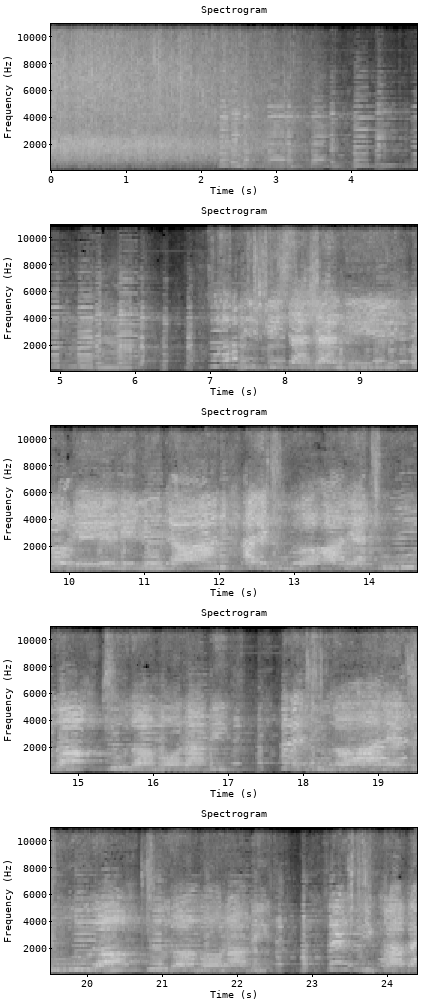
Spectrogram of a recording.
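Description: Applause for about the first two seconds, then a small instrumental ensemble plays a short introduction. About seven seconds in, a children's choir starts singing a Slovenian folk song to the ensemble's accompaniment.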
